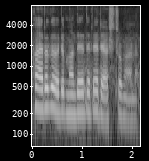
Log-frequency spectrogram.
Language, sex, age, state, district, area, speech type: Malayalam, female, 45-60, Kerala, Thiruvananthapuram, urban, spontaneous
